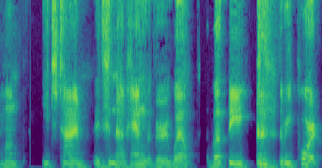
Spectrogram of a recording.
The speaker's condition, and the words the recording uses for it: No condition.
